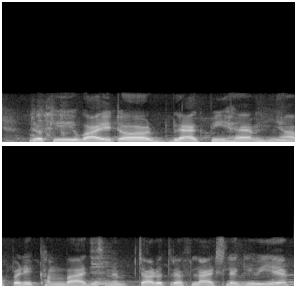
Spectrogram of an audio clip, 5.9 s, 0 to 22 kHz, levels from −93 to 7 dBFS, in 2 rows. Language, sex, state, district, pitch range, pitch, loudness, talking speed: Hindi, female, Bihar, Saharsa, 185-195 Hz, 190 Hz, -18 LUFS, 195 wpm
